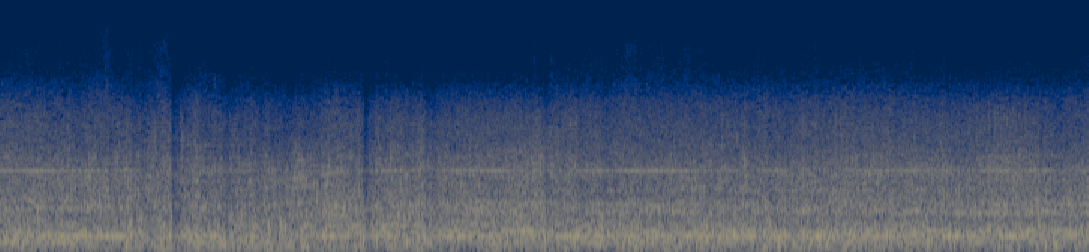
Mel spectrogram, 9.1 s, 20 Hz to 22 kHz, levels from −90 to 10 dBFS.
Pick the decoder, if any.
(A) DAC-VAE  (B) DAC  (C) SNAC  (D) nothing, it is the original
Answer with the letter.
D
